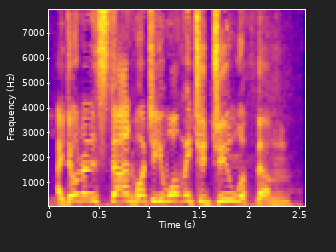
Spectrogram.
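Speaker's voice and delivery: exasperated, high and bewildered; baffled outburst. Real, not acted. Baffled rant at chat.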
